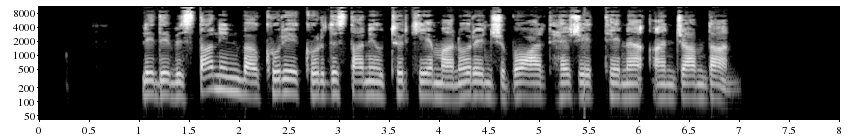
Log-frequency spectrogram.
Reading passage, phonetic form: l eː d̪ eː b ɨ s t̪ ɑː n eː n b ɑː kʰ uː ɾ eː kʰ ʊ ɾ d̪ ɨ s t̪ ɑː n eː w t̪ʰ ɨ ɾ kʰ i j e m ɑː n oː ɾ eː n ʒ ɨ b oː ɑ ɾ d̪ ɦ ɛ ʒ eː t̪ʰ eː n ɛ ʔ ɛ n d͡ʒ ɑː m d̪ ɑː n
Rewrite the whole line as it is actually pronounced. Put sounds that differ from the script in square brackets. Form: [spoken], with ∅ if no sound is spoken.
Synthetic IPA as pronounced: l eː d̪ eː b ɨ s t̪ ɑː n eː n b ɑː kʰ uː ɾ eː kʰ ʊ ɾ d̪ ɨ s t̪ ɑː n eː w t̪ʰ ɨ ɾ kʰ i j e m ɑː n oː ɾ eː n ʒ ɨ b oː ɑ ɾ d̪ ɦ ɛ ʒ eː t̪ʰ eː n ɛ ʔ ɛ n d͡ʒ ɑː m d̪ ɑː n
